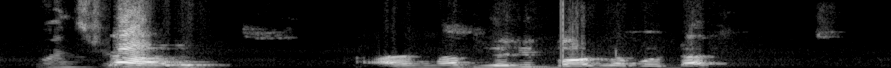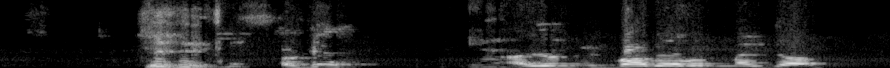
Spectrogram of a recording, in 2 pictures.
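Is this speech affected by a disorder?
Yes: cerebral palsy; uses wheelchair.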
